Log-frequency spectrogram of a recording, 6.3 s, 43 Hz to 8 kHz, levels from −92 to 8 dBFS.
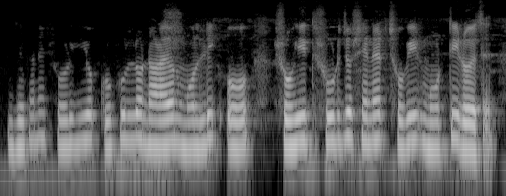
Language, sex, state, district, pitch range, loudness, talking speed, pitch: Bengali, male, West Bengal, North 24 Parganas, 160-185 Hz, -25 LUFS, 130 wpm, 175 Hz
